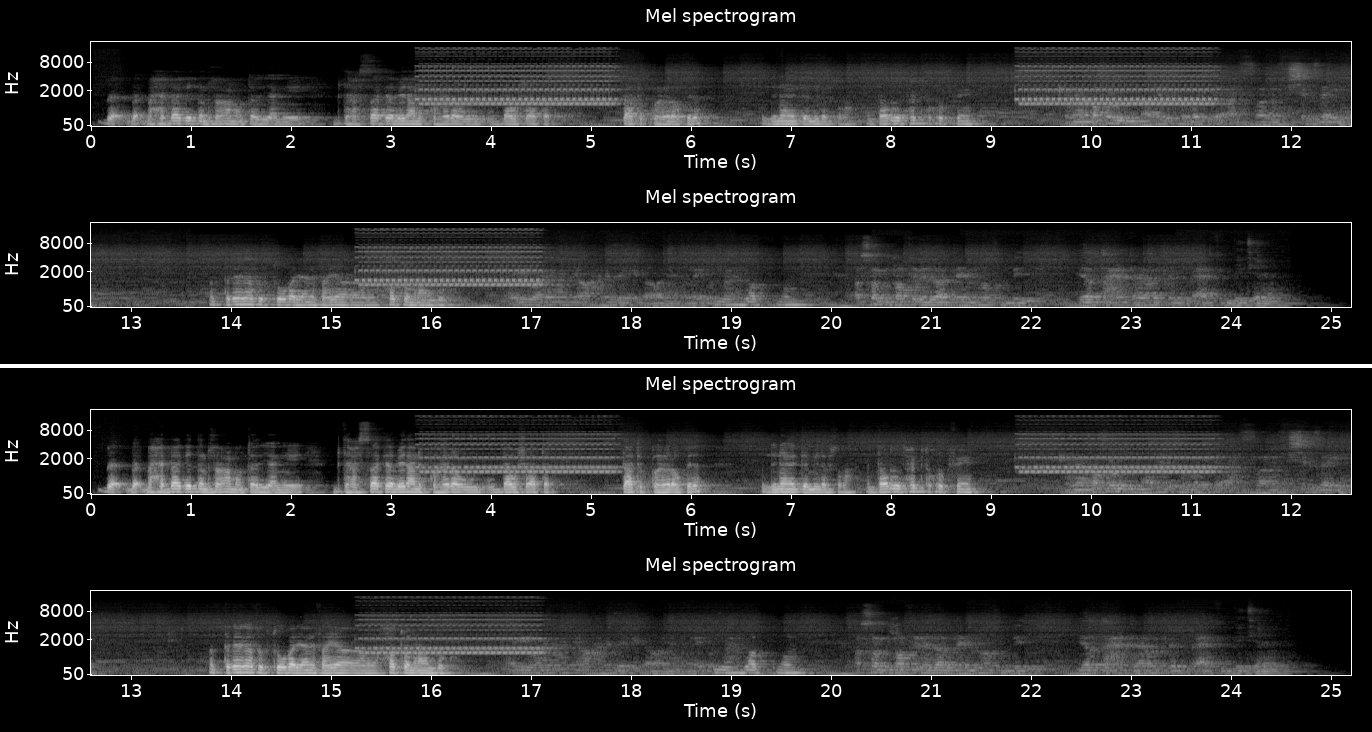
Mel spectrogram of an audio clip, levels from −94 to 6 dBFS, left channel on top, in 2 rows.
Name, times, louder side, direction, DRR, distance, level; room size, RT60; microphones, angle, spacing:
voice 1, 0.1-2.2 2.4-4.6 5.3-6.1 6.7-8.9 13.8-16.2 18.8-19.8, right 6 dB, 85° right, 6 dB, 0.4 m, -27 dB
sound 1, 3.2-5.3 9.2-11.3 15.2-17.1, left 1 dB, 25° left, 0.5 m, -38 dB
sound 2, 4.5-23.7, equal, 70° left, 1.9 m, -53 dB
voice 2, 9.4-12.8 13.4-13.5 16.7-19.1 20.0-22.1 22.4-24.5, left 2 dB, 40° left, -2 dB, 2.6 m, -44 dB
11.0 x 4.6 x 5.8 m, 0.90 s
head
